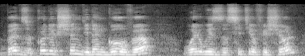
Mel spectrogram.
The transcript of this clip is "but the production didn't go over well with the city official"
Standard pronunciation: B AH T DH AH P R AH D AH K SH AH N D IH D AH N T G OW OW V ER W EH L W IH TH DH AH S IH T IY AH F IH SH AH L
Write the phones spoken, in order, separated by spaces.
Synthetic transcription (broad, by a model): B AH T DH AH P R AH D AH K SH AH N D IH D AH N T G OW OW V ER W EH L W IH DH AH S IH T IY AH F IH SH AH L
